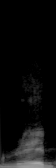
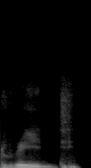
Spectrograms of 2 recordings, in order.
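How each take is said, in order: First: The vowel is a short eh sound. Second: The vowel is a long ee sound. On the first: It is the past form of the verb. "someone read something yesterday ... So red also is red, the color" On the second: It is the present form of the verb. "to read"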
